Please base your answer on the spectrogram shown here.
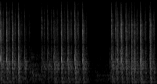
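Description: Rapid bursts of keys clattering on an Apple IIc keyboard, two quick runs of clicky presses, a short pause, then another burst, close and crisp with no voices.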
